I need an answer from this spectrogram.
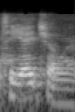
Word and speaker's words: Thom: Well, one's a TOM, the other's a THOM. Right. Well, TJ. But they're pronounced the same.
